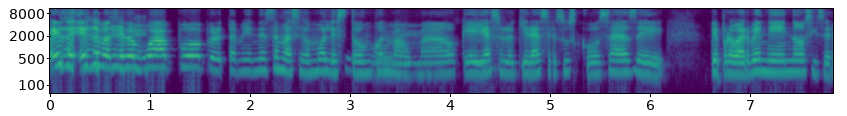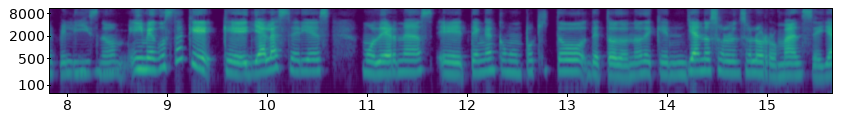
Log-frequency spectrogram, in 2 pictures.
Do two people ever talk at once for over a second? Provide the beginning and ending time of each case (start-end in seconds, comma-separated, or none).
3.3-4.6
